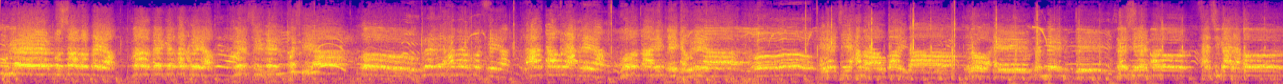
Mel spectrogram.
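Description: A large crowd of young men sings and chants loudly in unison, in a big open stadium.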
